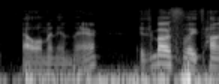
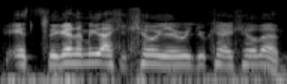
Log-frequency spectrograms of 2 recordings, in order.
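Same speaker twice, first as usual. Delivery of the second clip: yawning; 6 semitones higher, 4 dB louder than usual. Real, not acted. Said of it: "I'm sorry if you didn't hear that, 'cause I yawned".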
